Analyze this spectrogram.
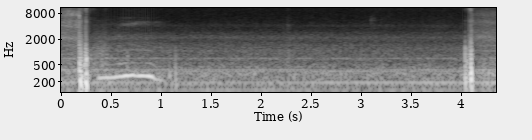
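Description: Car wash machinery running with a steady hum. There is a sharp click just after the start and another near the end, and a short low wavering tone follows the first click.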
